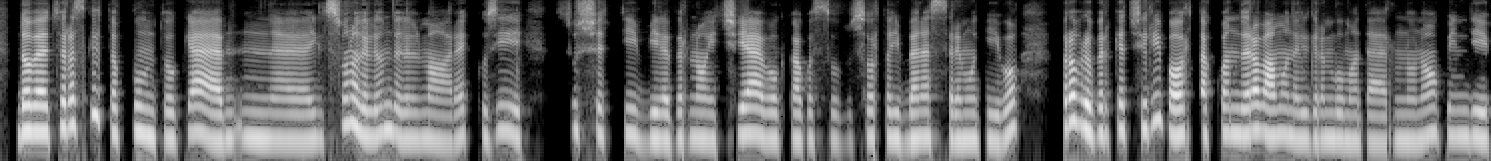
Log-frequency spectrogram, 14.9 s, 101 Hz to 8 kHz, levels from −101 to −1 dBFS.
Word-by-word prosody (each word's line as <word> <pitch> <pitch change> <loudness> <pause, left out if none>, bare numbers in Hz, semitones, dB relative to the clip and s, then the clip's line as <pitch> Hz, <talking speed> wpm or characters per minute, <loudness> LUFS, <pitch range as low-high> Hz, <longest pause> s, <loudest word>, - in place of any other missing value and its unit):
dove 225 0 +8
c'era 250 +4 +3
scritto 335 -2 -1
appunto 205 -4 -2
che, 220 +4 -4 0.3
mhmm, 190 -1 -3
ehm, 180 0 -3
il 185 -1 -11
suono 275 +6 +2
delle 200 -2 +1
onde 220 -1 0
del 185 0 -3
mare 180 0 -4
è 200 - -12
così 205 +1 -5 0.3
suscettibile 205 -5 -4
per 190 +1 -7
noi, 185 -2 -3
ci 190 +3 -2
evoca 190 -3 +2
questo 185 0 -12
v 170 - -31
sorta 195 +3 -6
di 190 -1 -1
benessere 185 +1 -2
emotivo, 185 +4 -2 0.4
proprio 265 -3 +6
perché 215 +3 -2
ci 240 +1 -4
riporta 215 -7 +3
a - - -8
quando 215 -1 -1
eravamo 210 -2 +5
nel 190 -2 -3
grembo 185 0 -4
materno, 180 0 -6
no, 205 +3 -2
quindi 200 -2 -3
195 Hz, 155 wpm, -20 LUFS, 185-215 Hz, 0.4 s, dove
